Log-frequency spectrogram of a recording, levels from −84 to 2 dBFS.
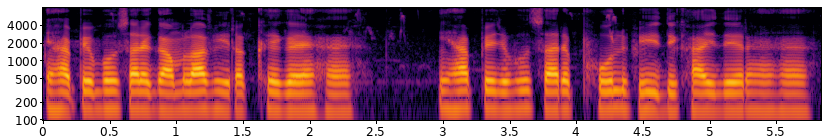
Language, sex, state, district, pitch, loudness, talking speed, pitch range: Hindi, male, Jharkhand, Palamu, 145 Hz, -18 LUFS, 195 wpm, 145-150 Hz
